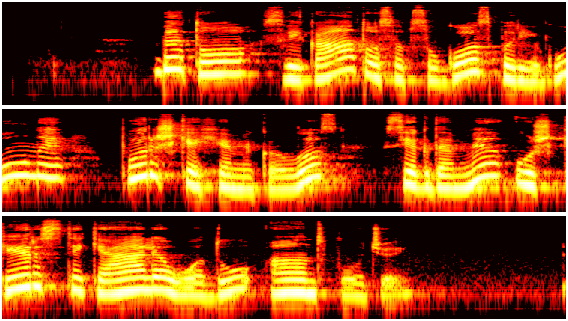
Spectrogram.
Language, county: Lithuanian, Panevėžys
